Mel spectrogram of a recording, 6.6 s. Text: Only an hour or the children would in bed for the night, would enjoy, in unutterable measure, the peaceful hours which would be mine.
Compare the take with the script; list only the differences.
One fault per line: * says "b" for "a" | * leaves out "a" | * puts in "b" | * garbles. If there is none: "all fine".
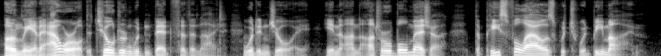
all fine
